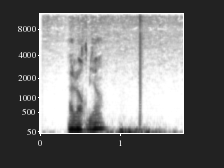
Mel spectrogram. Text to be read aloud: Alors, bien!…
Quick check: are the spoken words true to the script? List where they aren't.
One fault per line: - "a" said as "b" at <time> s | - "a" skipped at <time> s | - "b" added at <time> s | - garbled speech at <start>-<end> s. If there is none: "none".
none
